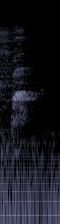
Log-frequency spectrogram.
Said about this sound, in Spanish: si escuchan mi perro, no sé si lo escuchan, está ladrando.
